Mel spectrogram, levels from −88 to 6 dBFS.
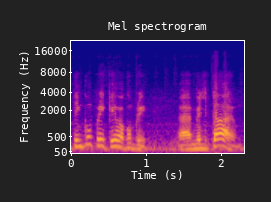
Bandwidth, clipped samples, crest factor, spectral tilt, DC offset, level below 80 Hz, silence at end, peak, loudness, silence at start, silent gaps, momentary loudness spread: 8.4 kHz; under 0.1%; 14 dB; -8 dB/octave; under 0.1%; -52 dBFS; 0 s; -2 dBFS; -16 LUFS; 0 s; none; 12 LU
